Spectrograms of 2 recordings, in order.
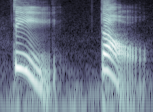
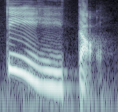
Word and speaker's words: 地道: So this word, 地道, is fourth tone, fourth tone. Now, I've got another pronunciation which has another meaning. That's 地道.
